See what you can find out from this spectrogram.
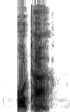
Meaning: to rise, to get up; to climb; to ascend
- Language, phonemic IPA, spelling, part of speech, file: Bengali, /ˈoʈʰa/, ওঠা, verb, LL-Q9610 (ben)-ওঠা.wav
